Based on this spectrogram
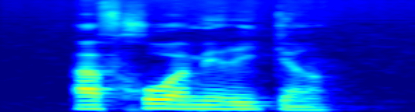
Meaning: Afro-American
- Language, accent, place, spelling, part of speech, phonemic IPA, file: French, France, Lyon, afro-américain, adjective, /a.fʁo.a.me.ʁi.kɛ̃/, LL-Q150 (fra)-afro-américain.wav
